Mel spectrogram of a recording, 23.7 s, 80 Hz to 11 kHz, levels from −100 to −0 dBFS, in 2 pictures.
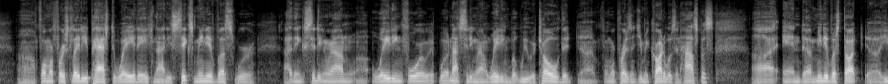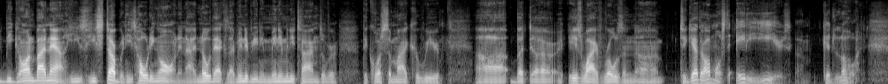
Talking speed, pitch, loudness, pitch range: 225 wpm, 95 Hz, -22 LUFS, 85-100 Hz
